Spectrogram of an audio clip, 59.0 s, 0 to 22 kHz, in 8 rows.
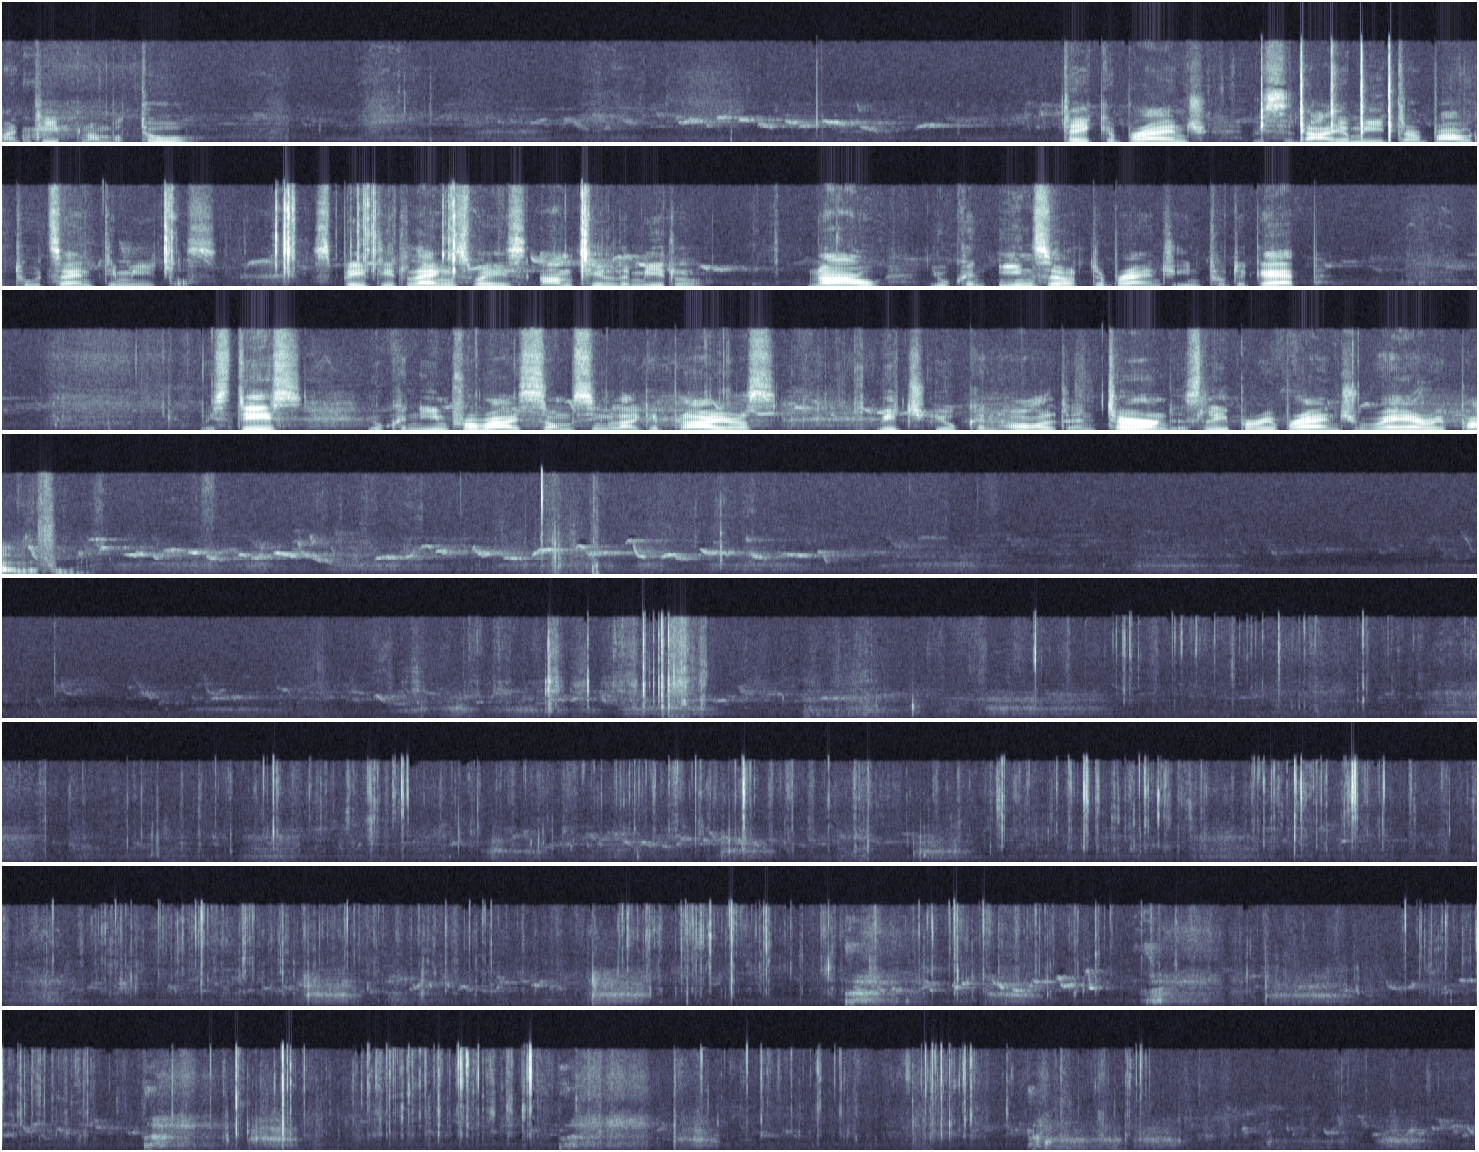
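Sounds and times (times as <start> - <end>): birds chirping: 0.0 - 58.9
wood fibres crackling: 5.3 - 11.6, 31.4 - 58.7.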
